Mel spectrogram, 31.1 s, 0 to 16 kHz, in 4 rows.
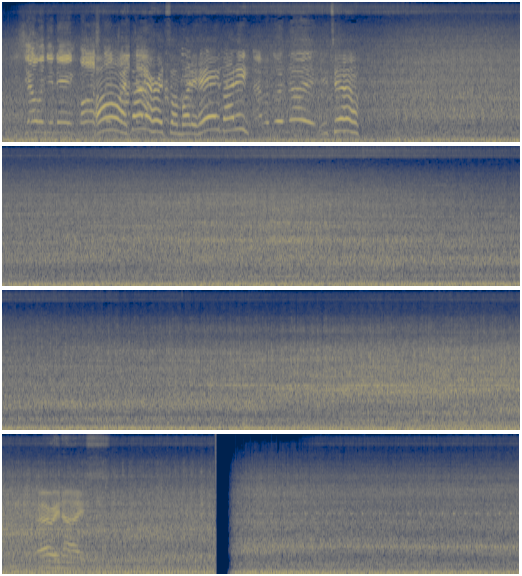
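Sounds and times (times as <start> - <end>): diesel truck engine idling: 0.0 - 31.0.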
